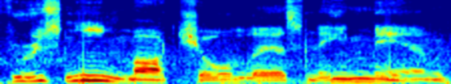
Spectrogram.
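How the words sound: It is said in a deep, low register. The speaker calls it right. "you can go to a much lower register"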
